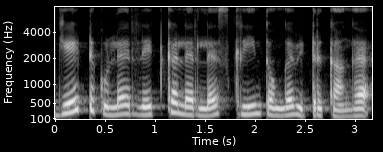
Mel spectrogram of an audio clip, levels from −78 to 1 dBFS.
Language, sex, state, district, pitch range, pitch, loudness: Tamil, female, Tamil Nadu, Nilgiris, 190-220 Hz, 200 Hz, -15 LUFS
